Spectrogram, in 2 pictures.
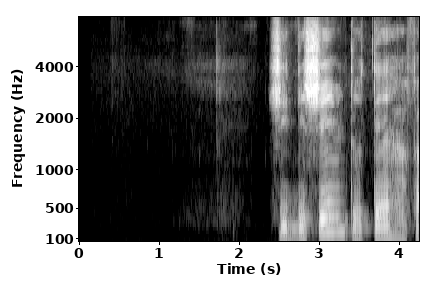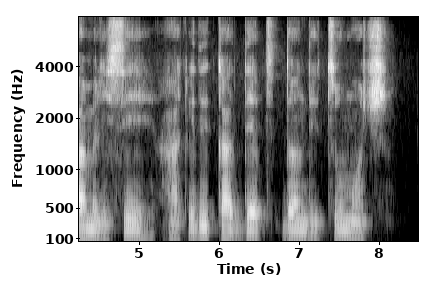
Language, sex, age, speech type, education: Nigerian Pidgin, male, 30-45, spontaneous, tertiary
